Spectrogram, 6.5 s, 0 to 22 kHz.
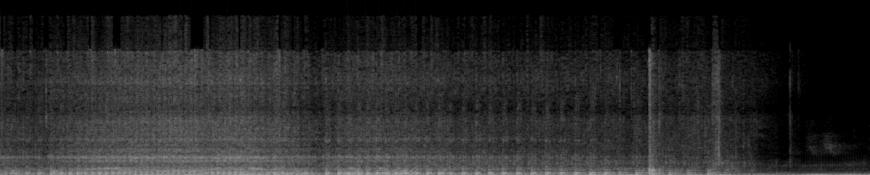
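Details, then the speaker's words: TaoTao 50cc Chinese scooter after float replacement, dirty fuel and fuel filter suspected: small single sputters unevenly, struggles to pick up, then sags and nearly dies; bogging and stalling, cause not confirmed. "probably need to adjust that to a little bit oh no it's still bugs look at this"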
